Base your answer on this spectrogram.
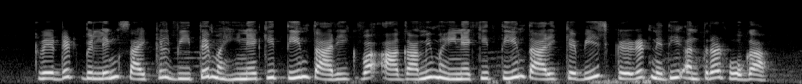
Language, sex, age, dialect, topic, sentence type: Hindi, female, 18-24, Kanauji Braj Bhasha, banking, statement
